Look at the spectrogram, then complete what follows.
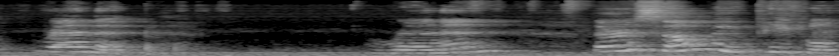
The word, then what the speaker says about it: renin: the adrenal glands and so this hormone it's pronounced random renin there are so many people that pronounce it readin I've heard reven more than I've ever heard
